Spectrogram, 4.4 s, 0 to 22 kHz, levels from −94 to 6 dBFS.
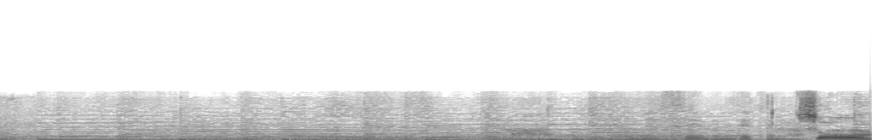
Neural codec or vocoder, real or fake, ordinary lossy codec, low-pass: none; real; Opus, 16 kbps; 7.2 kHz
